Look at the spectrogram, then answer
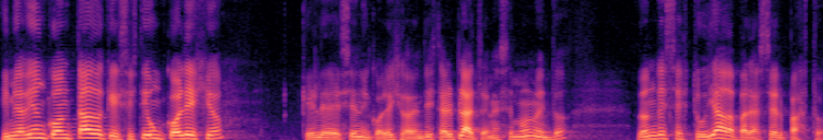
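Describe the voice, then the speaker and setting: Speaking at a fairly quick pace, a man with a fairly high voice makes very wide pitch swings. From Argentina, Córdoba. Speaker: speaker giving testimony. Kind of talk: testimony.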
